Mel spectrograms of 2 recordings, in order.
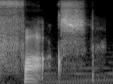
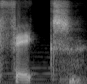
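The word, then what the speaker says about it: Faxe: the Danish town of Fox. F-A-X-E, Fox. I think that would be pronounced, not fakes. That sounds stupid.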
